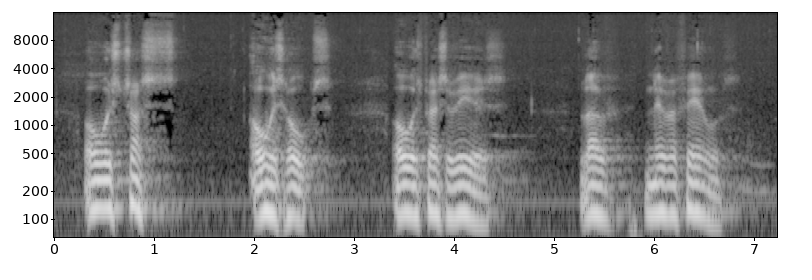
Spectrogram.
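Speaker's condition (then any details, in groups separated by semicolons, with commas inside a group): Parkinson's; speech less clear than before for some years; has learned to manage speech more carefully, invites listeners to flag anything unclear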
